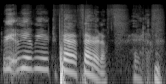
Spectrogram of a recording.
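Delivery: high, stammering gnome voice; flustered gnome. Acted. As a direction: stammer in confusion.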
